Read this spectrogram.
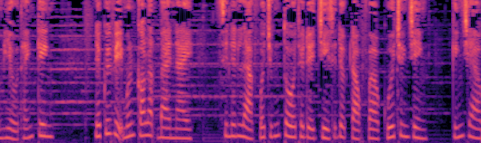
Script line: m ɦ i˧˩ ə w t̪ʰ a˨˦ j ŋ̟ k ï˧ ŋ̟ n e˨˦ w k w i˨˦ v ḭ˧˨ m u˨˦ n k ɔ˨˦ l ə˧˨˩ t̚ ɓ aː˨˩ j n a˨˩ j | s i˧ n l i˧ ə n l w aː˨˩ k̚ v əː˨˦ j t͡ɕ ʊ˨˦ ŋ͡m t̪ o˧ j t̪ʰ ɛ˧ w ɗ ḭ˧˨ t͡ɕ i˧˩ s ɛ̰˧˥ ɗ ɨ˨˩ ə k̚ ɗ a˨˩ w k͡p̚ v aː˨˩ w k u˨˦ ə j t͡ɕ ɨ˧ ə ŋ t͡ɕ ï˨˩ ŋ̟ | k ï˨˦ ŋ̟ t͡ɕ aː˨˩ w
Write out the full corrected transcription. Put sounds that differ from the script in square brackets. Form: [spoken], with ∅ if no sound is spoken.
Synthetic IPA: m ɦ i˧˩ ə w t̪ʰ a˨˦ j ŋ̟ k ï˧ ŋ̟ n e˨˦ w k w i˨˦ v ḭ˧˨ m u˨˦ n k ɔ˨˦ l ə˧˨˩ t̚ ɓ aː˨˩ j n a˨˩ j | s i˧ n l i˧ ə n l w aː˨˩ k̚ v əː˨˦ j t͡ɕ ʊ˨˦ ŋ͡m t̪ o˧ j t̪ʰ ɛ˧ w ɗ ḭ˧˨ t͡ɕ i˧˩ s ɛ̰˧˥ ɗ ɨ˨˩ ə k̚ ɗ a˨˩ w k͡p̚ v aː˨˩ w k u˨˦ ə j t͡ɕ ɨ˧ ə ŋ t͡ɕ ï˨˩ ŋ̟ | k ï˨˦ ŋ̟ t͡ɕ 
